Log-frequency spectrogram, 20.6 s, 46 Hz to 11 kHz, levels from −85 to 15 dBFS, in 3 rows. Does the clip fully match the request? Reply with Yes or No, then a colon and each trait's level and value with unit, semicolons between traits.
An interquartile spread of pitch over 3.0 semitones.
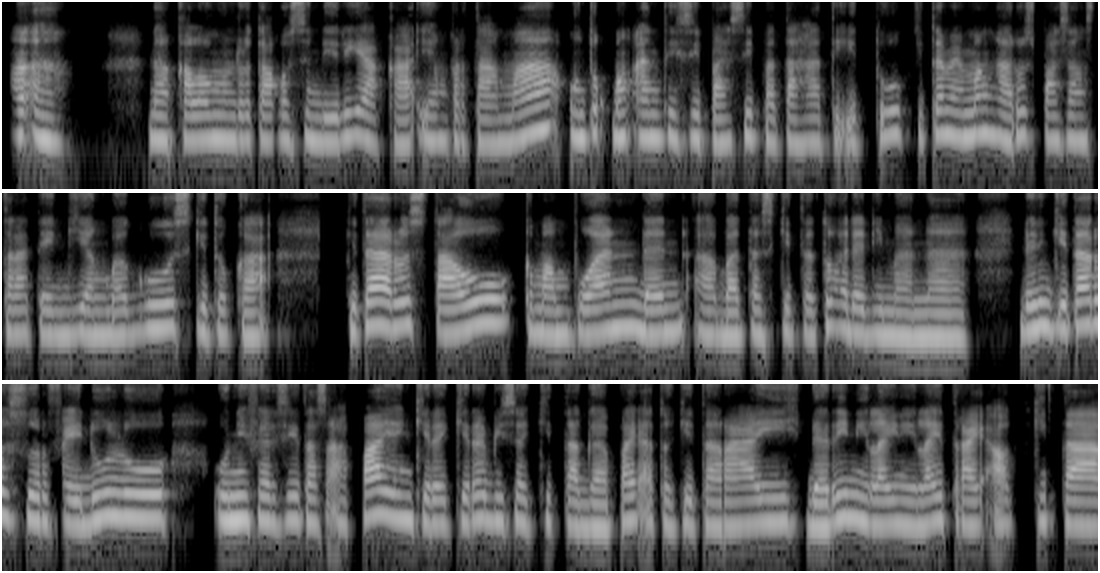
No: average, 2.7 semitones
